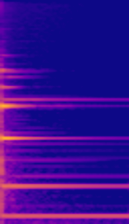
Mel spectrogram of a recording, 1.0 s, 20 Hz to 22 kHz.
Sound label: F2 vibe, vibraphone; InVision Interactive; Lightware VOL-1; Instruments & Percussions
